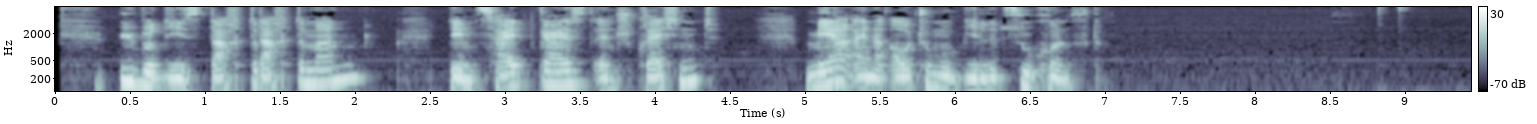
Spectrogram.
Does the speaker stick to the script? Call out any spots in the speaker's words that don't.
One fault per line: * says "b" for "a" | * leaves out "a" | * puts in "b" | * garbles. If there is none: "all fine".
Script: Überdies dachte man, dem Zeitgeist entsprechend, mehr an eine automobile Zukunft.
* puts in "dachte"
* leaves out "an"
